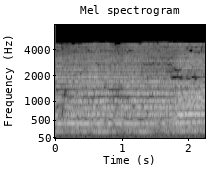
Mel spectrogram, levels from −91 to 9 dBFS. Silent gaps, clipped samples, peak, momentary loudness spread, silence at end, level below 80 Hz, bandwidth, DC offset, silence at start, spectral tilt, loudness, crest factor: none; under 0.1%; -6 dBFS; 4 LU; 0 s; -60 dBFS; 5 kHz; under 0.1%; 0 s; -8.5 dB/octave; -20 LUFS; 14 dB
